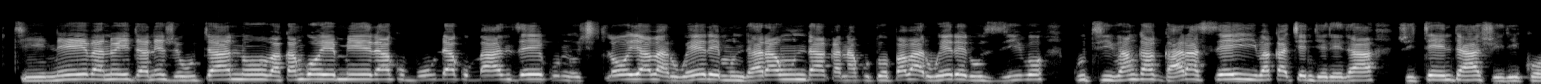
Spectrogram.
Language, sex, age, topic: Ndau, female, 36-49, health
